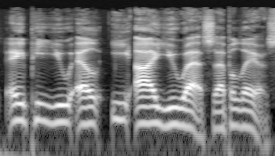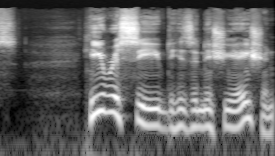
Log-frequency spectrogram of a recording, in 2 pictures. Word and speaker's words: Apuleius: ahead of time from my notes so I pronounced him right Apple s APU le I u.s.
